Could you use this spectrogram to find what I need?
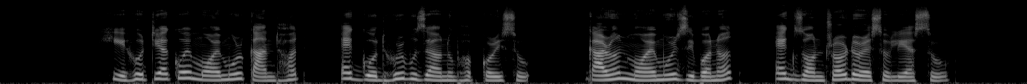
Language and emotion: Assamese, sad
